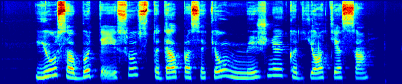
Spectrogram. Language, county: Lithuanian, Vilnius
